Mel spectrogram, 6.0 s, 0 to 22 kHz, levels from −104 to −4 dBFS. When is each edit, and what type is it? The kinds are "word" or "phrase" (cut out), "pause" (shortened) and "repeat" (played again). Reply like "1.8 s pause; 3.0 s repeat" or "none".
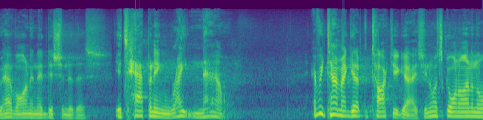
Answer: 1.4 s pause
